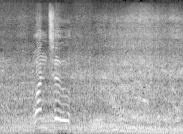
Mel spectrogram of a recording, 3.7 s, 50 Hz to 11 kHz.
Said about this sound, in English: 1, 2, 3, 4 police on motor scooters. One demonstrator knocked down by a motor scooter policeman.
